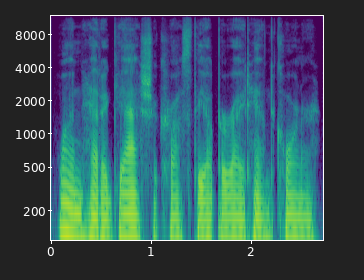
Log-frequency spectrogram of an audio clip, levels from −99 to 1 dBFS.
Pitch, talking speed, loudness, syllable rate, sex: 90 Hz, 220 wpm, -20 LUFS, 5.5 syllables/s, male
